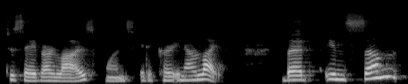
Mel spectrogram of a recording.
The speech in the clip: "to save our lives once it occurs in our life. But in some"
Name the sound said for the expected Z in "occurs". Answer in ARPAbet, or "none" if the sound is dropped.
none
